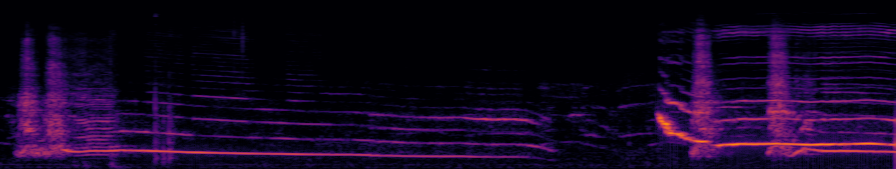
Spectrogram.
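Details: Siberian Husky puppy howling: a long, drawn-out tonal howl slides slowly downward for about five seconds. After a short pause comes a louder, wavering howl that rises and then holds steady.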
